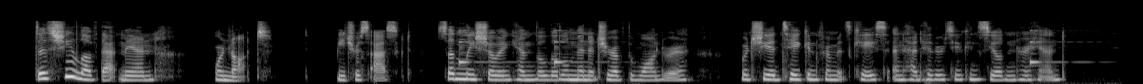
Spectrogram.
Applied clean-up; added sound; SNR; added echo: none; Keyboard (musical); 10 dB; none.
